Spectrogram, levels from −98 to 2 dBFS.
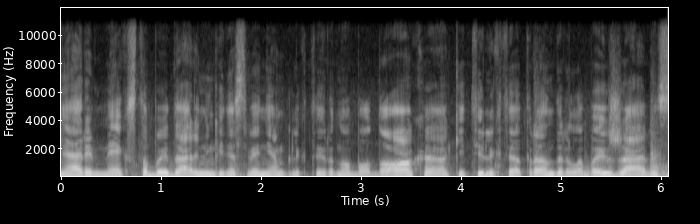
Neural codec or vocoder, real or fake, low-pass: none; real; 10.8 kHz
